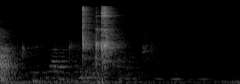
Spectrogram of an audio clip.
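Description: Metal-on-metal clicks and a short scrape as the slide of a SCCY CPX-1 9mm pistol is worked off its frame during disassembly, two quick metallic sounds about a second in.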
